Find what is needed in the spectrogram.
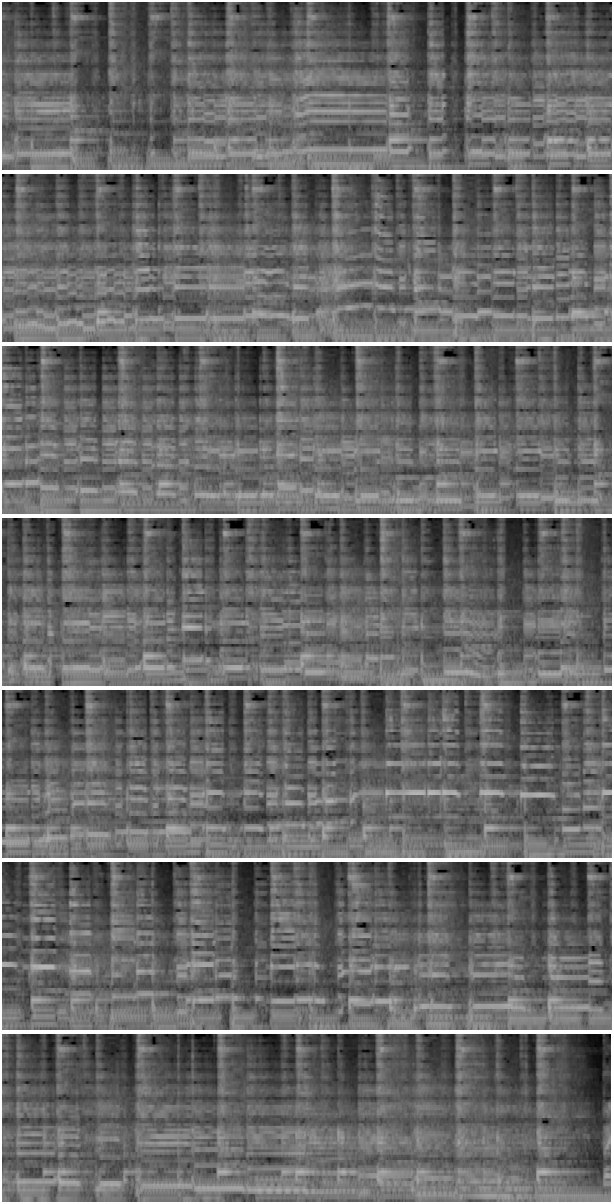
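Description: Live acoustic band playing: acoustic guitar picked over an electric bass guitar, the music running steadily.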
